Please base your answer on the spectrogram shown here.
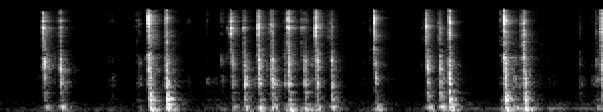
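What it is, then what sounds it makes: Plastic mechanical keyboard. Fingertips of both hands type continuously on a full-size pink AUKEY mechanical keyboard with plastic keycaps and clicky blue switches. Bursts of sharp, bright clicks each carry a low plastic thud, with very short decay and brief quiet gaps between flurries of keystrokes.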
